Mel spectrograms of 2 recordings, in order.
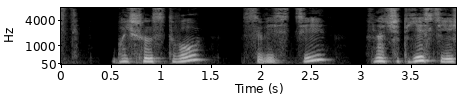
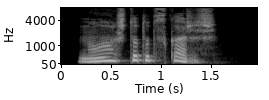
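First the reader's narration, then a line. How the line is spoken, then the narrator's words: Sighing. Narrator (Russian): Я вздохнула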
